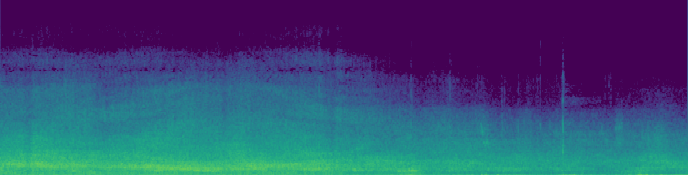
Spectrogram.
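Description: A passing engine, heard as a rushing noise that swells over the first few seconds and fades away by about six seconds in, over a low rumble on the microphone.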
